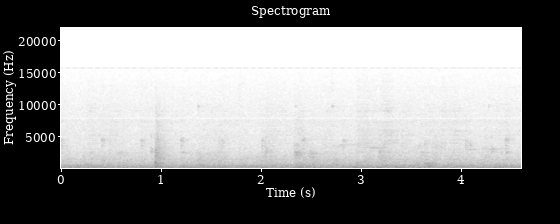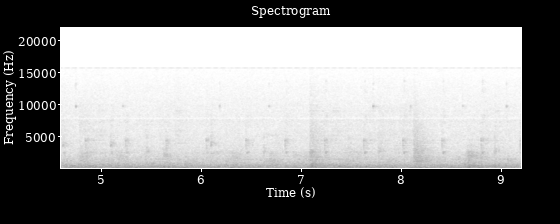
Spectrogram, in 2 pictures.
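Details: Fasco Vanity Fair ceiling fan with a steady light tick about once a second over the motor's low hum. The flywheel was left loose after someone tried to remove it for repair, and the fan also wobbles a little.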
